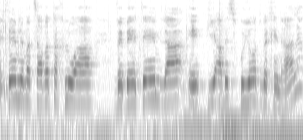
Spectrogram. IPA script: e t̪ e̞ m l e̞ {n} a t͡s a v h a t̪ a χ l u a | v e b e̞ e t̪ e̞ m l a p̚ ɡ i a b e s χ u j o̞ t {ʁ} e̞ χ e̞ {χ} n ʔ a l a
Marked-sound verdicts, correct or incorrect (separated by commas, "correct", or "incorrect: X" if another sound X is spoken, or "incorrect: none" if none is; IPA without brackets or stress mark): incorrect: m, incorrect: v, incorrect: none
